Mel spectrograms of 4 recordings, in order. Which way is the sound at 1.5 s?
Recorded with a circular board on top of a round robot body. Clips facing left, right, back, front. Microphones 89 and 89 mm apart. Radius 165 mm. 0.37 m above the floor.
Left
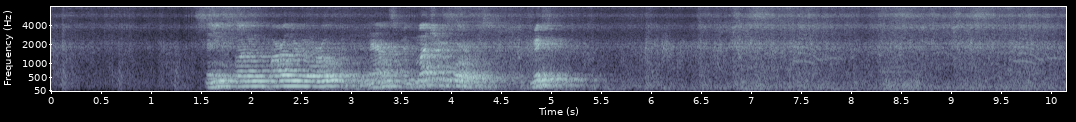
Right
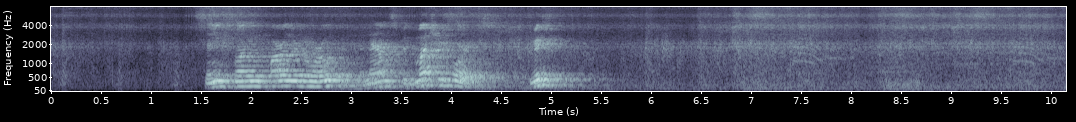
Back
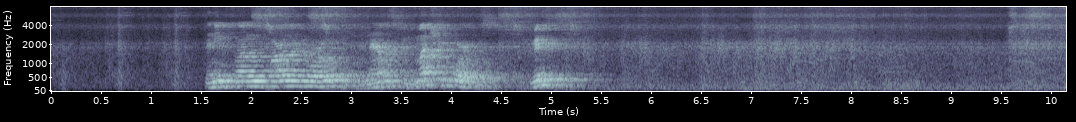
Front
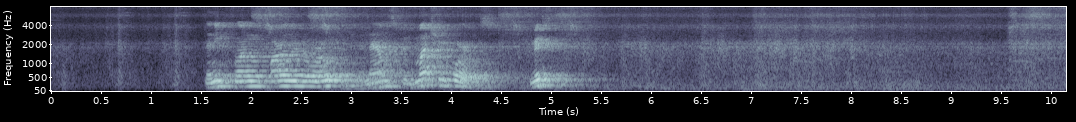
70° right.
